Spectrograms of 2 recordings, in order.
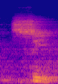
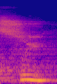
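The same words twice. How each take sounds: First: The S is only slightly thick and heavy. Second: The S is fully thick and heavy. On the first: The speaker calls it right. "Sad ini dibaca tebal tapi tingkatan yang terakhir karena berharkat kasar" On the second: The speaker calls it wrong. "bukan si, bukan full tafkhimnya"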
